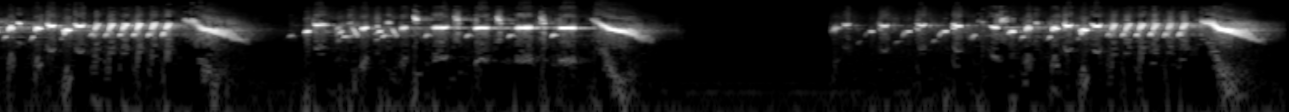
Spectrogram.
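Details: European goldfinch singing a varied wild-type song used to teach young birds: three phrases of quick repeated twittering notes, each finishing in a rasping downward buzz, with a pause before the last.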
